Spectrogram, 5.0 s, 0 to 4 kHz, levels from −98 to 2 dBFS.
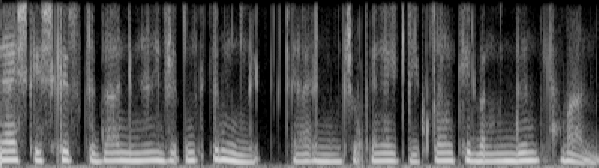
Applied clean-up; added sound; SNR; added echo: neural diffusion model UNIVERSE++.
